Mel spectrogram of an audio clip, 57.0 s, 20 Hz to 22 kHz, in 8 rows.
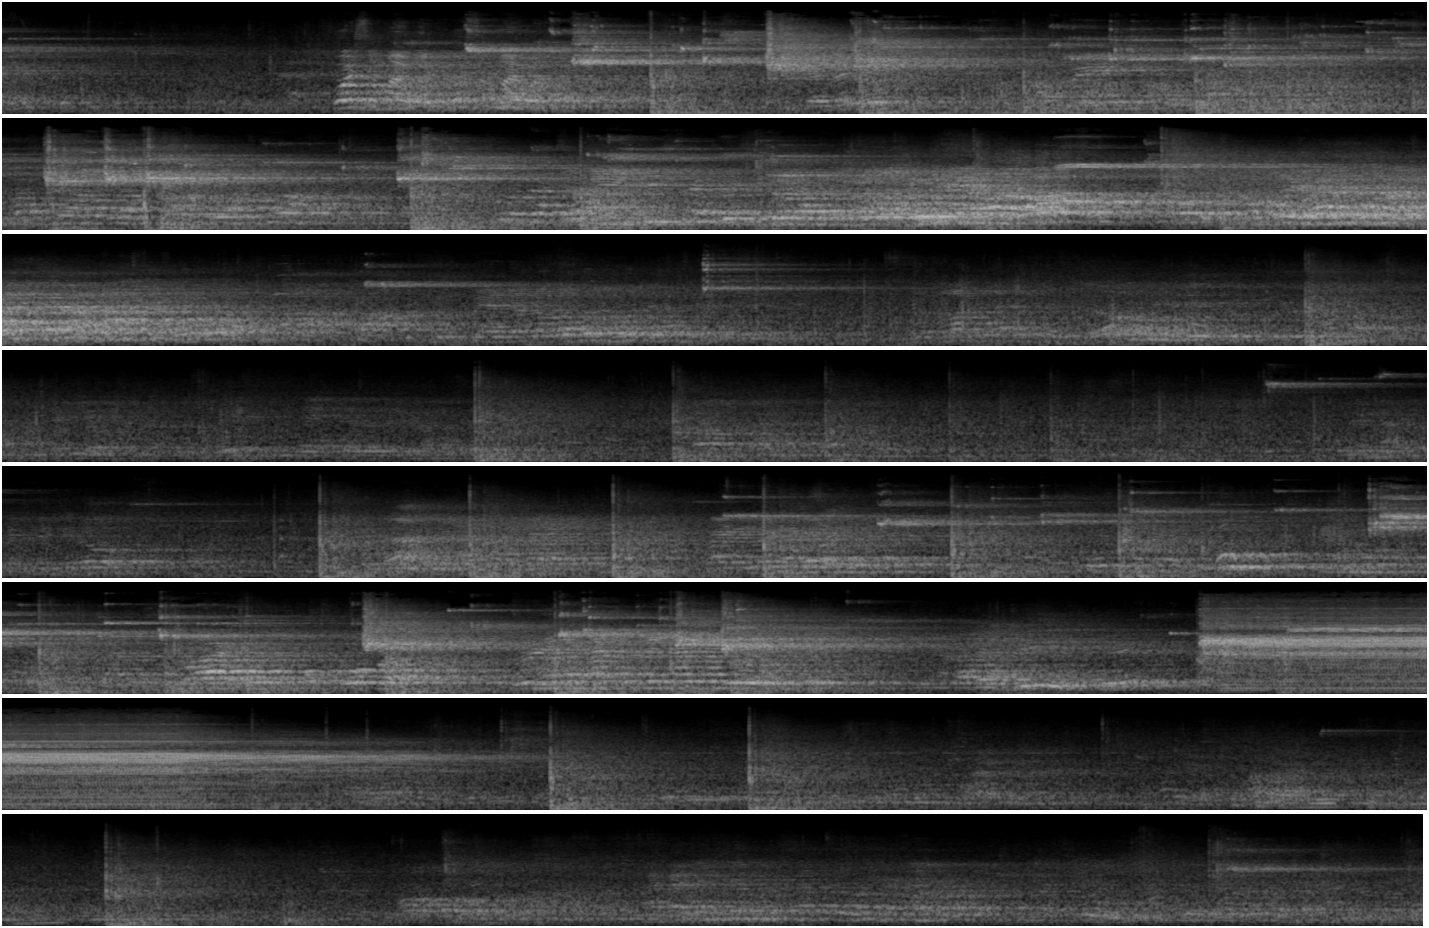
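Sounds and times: sneakers squeaking: 0.0 - 1.2, 1.8 - 13.5, 15.6 - 16.6, 17.6 - 18.9, 20.8 - 21.0, 23.7 - 24.9, 25.5 - 40.4, 41.3 - 46.9, 50.4 - 51.7, 55.9 - 56.9
players calling out: 1.8 - 16.5, 32.1 - 40.6, 41.4 - 45.8
loud steady tone: 41.6 - 45.3.

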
